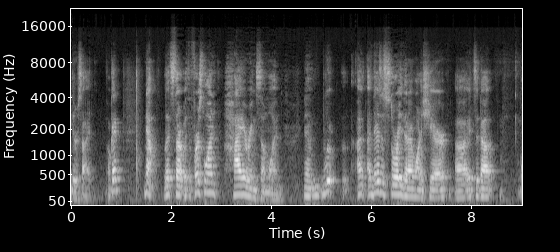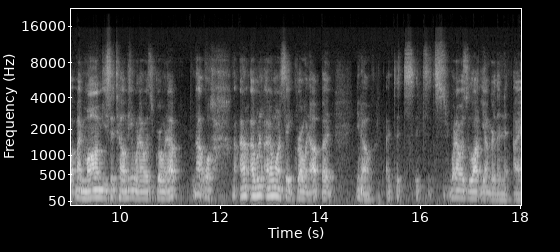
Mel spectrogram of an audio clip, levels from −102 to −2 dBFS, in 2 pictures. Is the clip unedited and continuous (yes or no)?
yes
